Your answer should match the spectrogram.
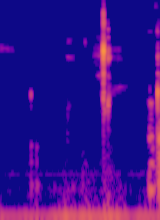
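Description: A single sharp computer mouse click about a second and a half in, after a few fainter ticks, over a faint low hum. A voice begins right at the end.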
